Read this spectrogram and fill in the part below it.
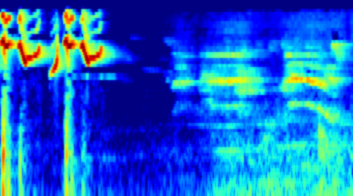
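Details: Cinereous tit in the morning giving two or three quick, high whistled phrases, then silence and faint softer whistles in the background.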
